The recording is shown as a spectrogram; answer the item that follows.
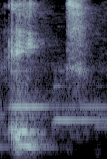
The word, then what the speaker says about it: ate: Se pronuncia ate, como el número 8, ate.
